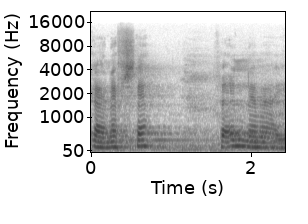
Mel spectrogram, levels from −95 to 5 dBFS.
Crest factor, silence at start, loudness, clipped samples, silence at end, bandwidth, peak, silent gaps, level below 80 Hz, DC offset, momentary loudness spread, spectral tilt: 18 dB; 0 s; -27 LUFS; under 0.1%; 0 s; 14 kHz; -10 dBFS; none; -52 dBFS; under 0.1%; 15 LU; -5.5 dB/octave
